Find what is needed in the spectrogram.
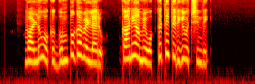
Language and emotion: Telugu, sad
